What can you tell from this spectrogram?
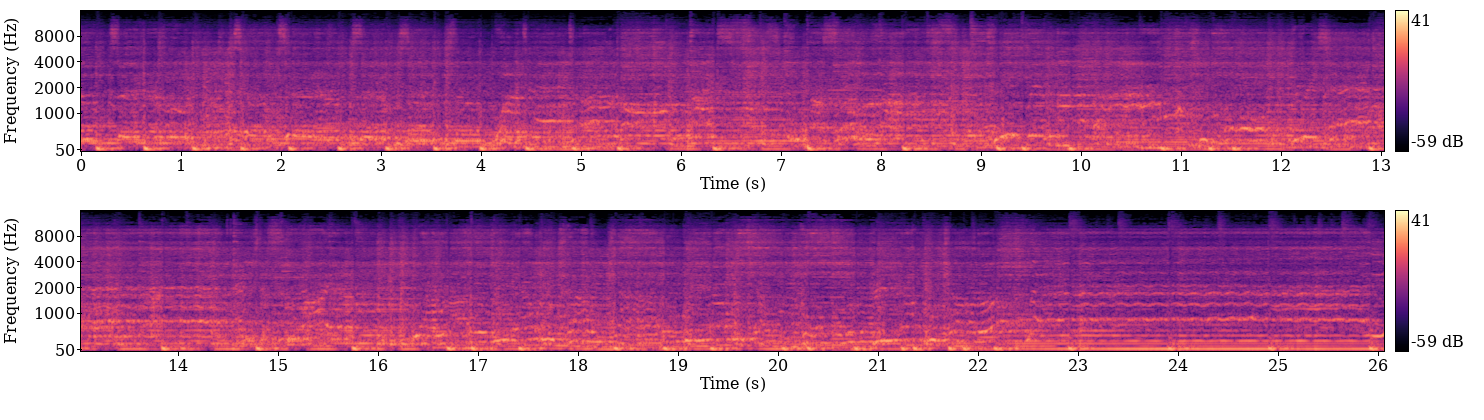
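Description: Live rock band playing a song: lead vocals over electric guitars, bass, keyboards and a drum kit with a steady beat. About four seconds before the end, the beat drops away into a long held chord.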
